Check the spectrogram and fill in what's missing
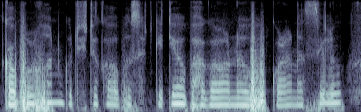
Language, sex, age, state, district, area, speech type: Assamese, female, 60+, Assam, Dibrugarh, rural, spontaneous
